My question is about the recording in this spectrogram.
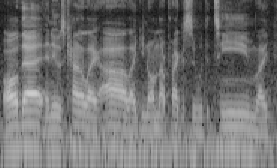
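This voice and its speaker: A man's voice: medium pitch, level tone, quick pace. Frat-bro young man, noisy podcast chat. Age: young adult. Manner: frat-bro slangy talk, peppered with bro and man. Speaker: podcast host.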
